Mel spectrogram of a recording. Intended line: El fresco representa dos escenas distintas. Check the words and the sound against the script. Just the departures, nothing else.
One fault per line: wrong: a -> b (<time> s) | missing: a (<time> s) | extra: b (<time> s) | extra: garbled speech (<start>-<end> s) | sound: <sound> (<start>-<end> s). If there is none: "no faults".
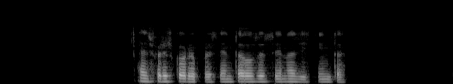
no faults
